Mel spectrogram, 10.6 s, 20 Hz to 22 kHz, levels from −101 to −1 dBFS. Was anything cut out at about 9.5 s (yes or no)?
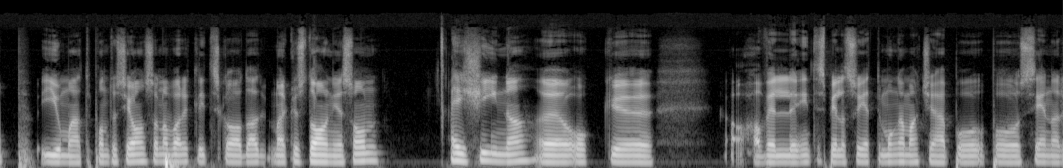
no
